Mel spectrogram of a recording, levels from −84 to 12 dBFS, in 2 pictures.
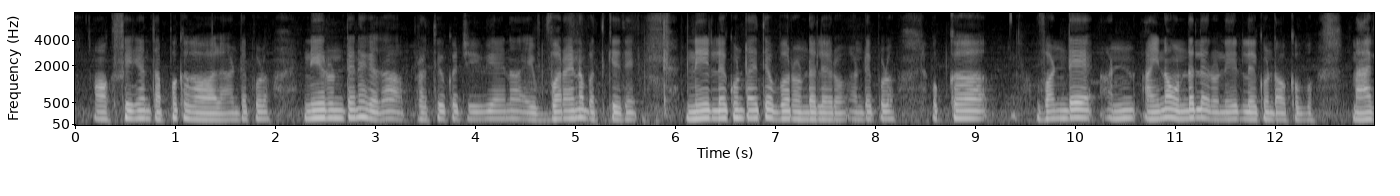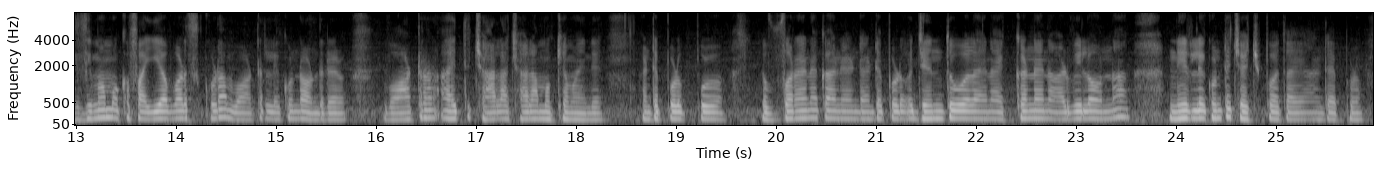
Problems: constant background noise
